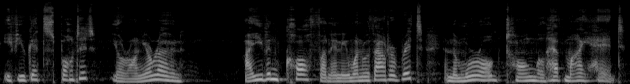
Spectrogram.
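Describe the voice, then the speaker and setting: An actress playing a poised professional assassin and mentor in a video game, with a wry, measured, self-assured delivery. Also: female voice, on the low side, a little mellow, slightly rough. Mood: businesslike.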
